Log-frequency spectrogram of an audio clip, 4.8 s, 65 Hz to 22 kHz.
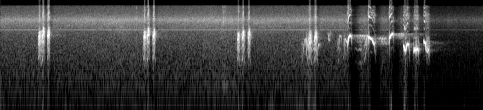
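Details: Bird singing, recorded 8 September 2023. Short sharp chirps come about once a second, followed by a quick run of high twittering notes, over a faint steady hiss.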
